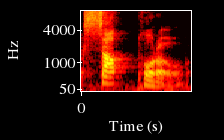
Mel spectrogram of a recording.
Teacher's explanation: like you know how when you have a long vowel sound the double letter is essentially the equivalent of like a long consonant sound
